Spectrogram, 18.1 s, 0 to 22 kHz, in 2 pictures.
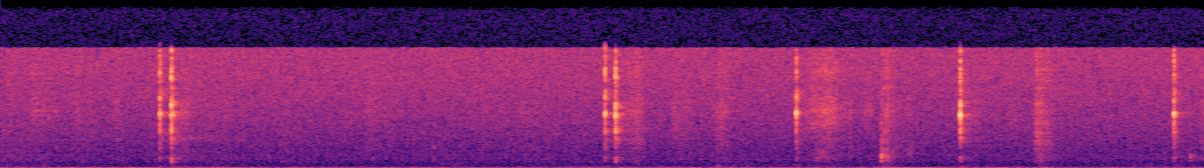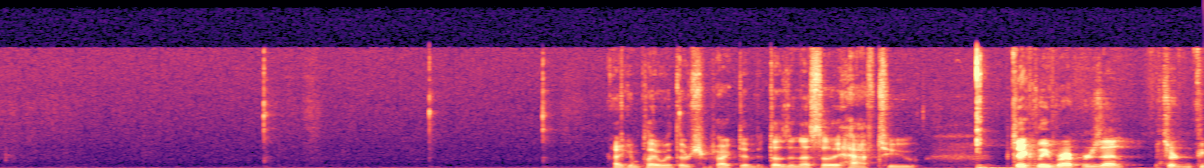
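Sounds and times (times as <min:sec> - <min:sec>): low room hum: 0:00.0 - 0:18.0
computer mouse clicks: 0:01.2 - 0:01.5, 0:04.5 - 0:04.8, 0:07.2 - 0:07.4, 0:08.8 - 0:09.2, 0:11.0 - 0:11.2, 0:13.0 - 0:13.3.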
